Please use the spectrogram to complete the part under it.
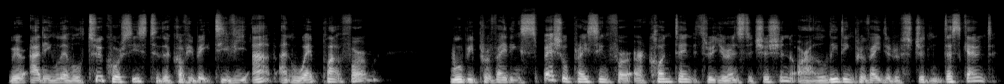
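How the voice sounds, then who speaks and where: A man delivers a scripted announcement, his voice low and slightly husky. He sounds upbeat and eager throughout, and the recording is close and dry with no room sound. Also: darkish tone, no room sound. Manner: upbeat, enthusiastic presenter. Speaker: company presenter.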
